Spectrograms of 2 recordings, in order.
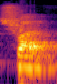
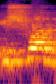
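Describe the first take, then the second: First: The word begins directly with the 's' sound. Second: The word begins with an added 'i' vowel. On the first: The speaker calls it right. "इसको हम बोलते हैं स्वर" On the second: The speaker calls it wrong. "इसको ईश्वर न बोल करके"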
